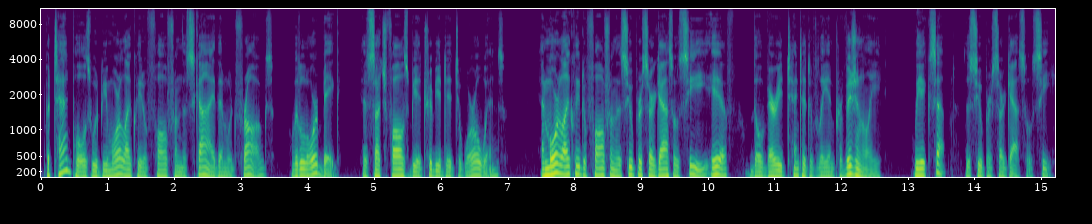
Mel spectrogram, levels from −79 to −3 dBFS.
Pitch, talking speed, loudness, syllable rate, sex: 115 Hz, 180 wpm, -19 LUFS, 5.5 syllables/s, male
